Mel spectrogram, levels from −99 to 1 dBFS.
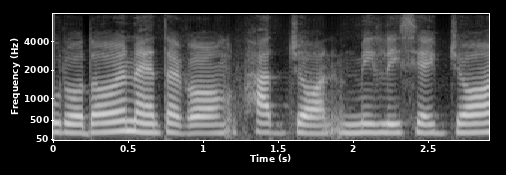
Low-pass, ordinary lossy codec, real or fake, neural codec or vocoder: none; none; fake; codec, 16 kHz, 0.5 kbps, X-Codec, HuBERT features, trained on LibriSpeech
